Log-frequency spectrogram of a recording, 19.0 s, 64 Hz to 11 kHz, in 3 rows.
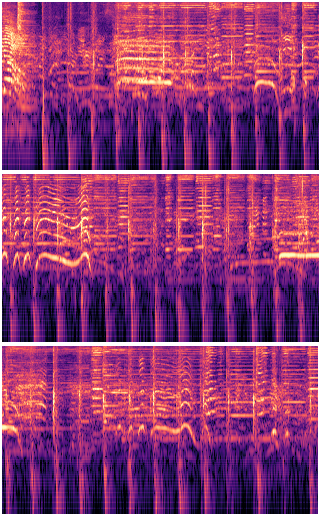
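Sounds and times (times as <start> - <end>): acoustic guitar strumming: 0.0 - 19.0
harmonica bending notes: 2.2 - 19.0.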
